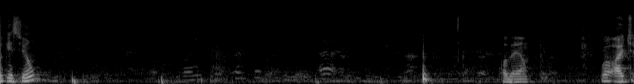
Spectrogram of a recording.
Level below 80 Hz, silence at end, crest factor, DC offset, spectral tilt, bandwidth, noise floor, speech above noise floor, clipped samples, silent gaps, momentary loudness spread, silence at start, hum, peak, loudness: -64 dBFS; 0 s; 24 dB; under 0.1%; -6 dB/octave; 16 kHz; -62 dBFS; 28 dB; under 0.1%; none; 22 LU; 0 s; none; -16 dBFS; -39 LUFS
